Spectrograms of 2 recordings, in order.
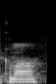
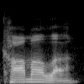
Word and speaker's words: Kamala: Can you give me 2 reasons why you're voting for Kamala?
